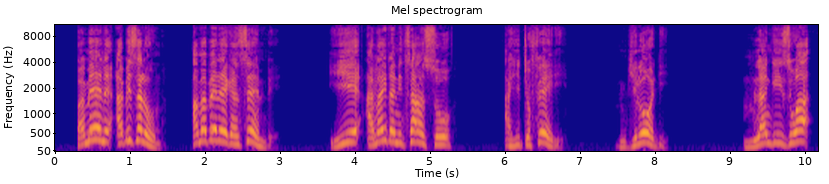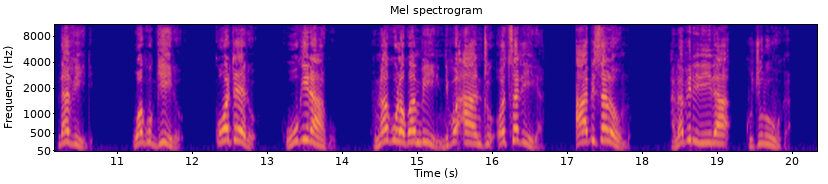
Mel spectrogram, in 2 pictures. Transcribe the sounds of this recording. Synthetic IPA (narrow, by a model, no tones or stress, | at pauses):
pamɛnɛʔaɓis̬alɔmu | amapɛɾɛkansɛmbɛ̰ | ijɛʔanaitanit͡sʰansɔ | aɦitɔfɛɾḭ | ŋ̩ɡilɔɗi | m̩laŋɡiziwadaviɗi | wak̬uɡiɾɔ̰ | kɔtɛɾɔ̰ | kuukiɾakɔ | kunakulakwambiɾindipɔʔantʰuʔɔt͡sʰatiɾa̰ | aːɓisalɔmu | a̰napiɾiɾiɾa | kut͡ʃuluːka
